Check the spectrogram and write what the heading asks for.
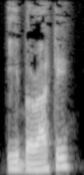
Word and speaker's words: Ibaraki: Ibaraki. – Ibaraki.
